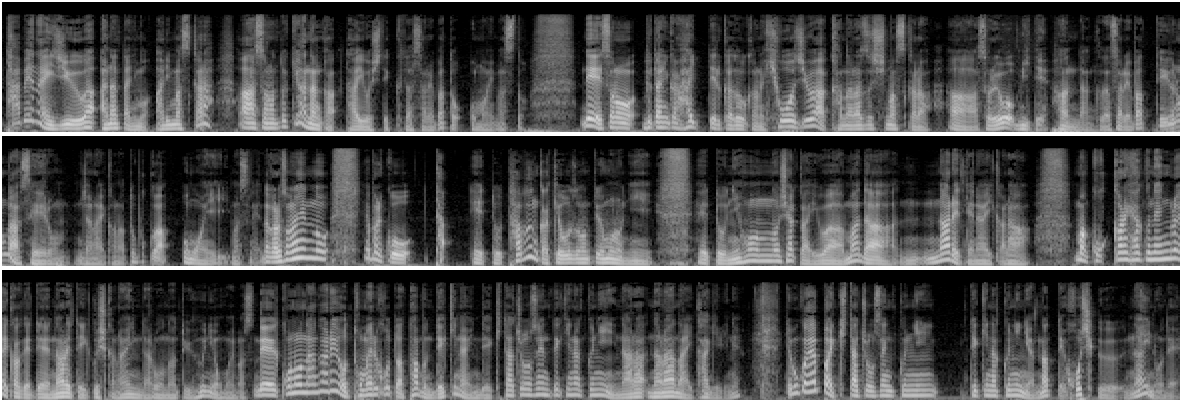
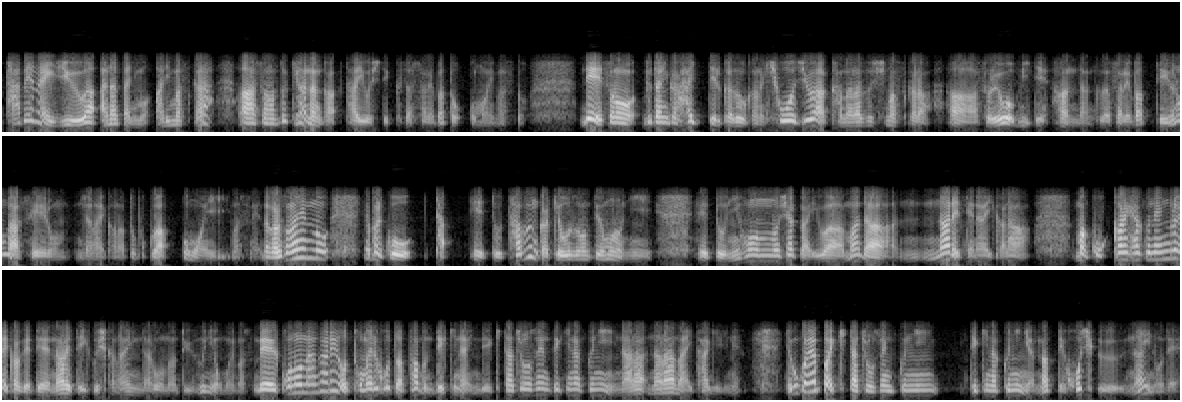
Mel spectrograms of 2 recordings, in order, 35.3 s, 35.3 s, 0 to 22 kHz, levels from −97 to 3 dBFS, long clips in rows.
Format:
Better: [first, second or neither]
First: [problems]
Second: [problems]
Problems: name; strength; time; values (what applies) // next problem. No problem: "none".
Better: first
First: none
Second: phone-call audio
